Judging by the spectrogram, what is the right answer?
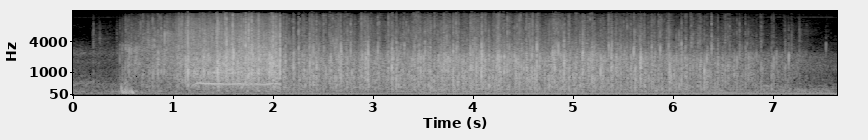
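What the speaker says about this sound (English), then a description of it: "Welcome now with a big round of applause" Audience at the 34C3 Chaos Communication Congress bursts into loud, sustained applause welcoming two speakers onto the stage, a dense wash of clapping that swells after a sharp start and holds steady throughout.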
